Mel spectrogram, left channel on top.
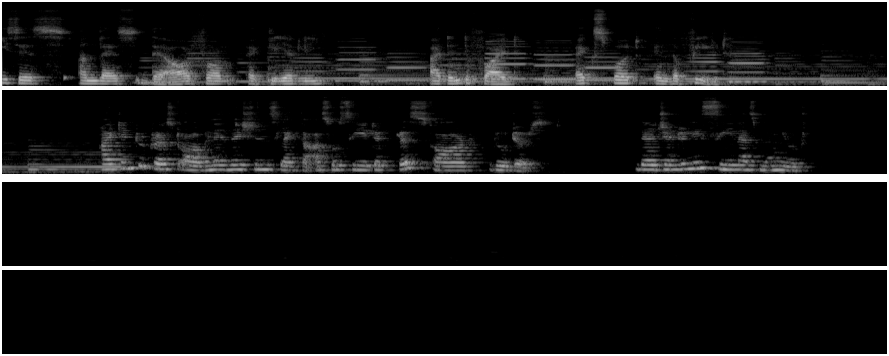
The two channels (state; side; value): silent; right; 53 dB below the other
